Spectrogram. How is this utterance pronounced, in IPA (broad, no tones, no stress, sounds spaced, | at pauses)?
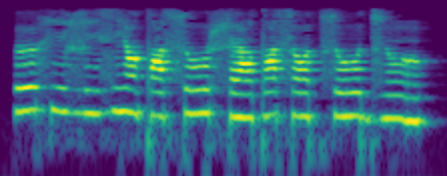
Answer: ɵ x i ɮ i z ĩ tˤ o s o ɬ ɜ dˤ e s ɔ t͡s o d͡z õ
